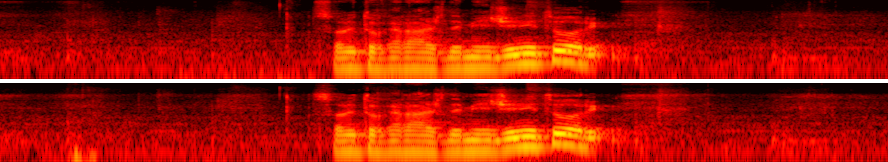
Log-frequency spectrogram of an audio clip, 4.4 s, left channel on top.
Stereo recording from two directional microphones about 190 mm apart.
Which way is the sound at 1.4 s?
5° left (ahead or behind).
